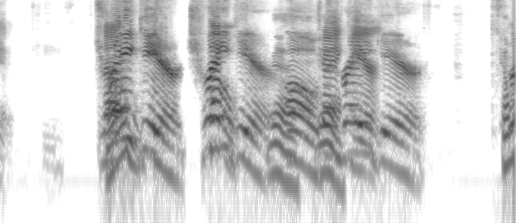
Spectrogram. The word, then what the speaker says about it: Tregear: Tregear. Oh. Trigger. Whatever. Taiga? How do you say it? Tregear.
